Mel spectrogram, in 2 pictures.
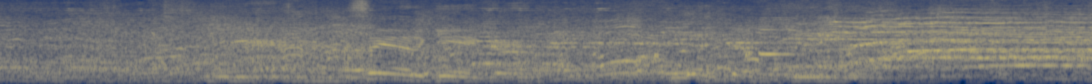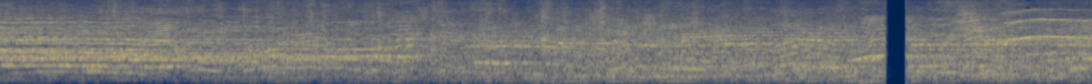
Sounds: male speech, speech

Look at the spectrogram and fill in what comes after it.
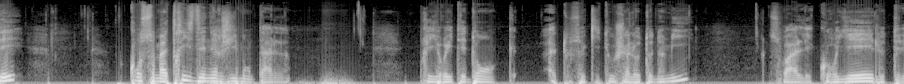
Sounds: speech

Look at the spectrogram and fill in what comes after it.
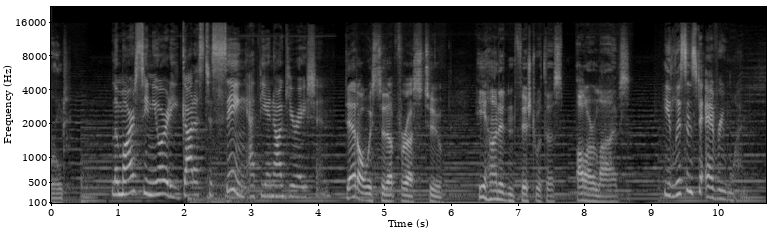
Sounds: speech, music

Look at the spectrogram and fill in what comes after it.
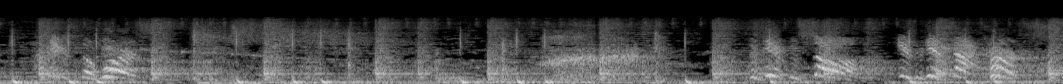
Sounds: music

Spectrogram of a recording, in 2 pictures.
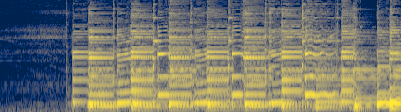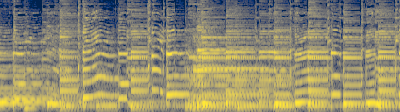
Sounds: guitar, music

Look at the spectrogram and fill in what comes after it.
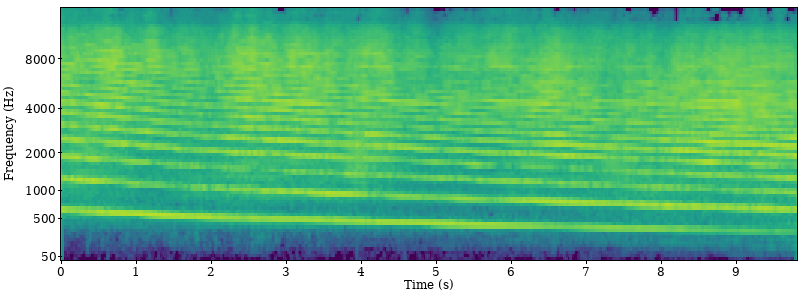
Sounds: siren, civil defense siren

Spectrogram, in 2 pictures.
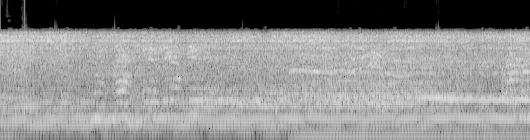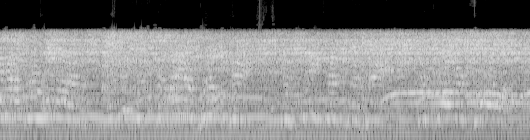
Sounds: music, speech

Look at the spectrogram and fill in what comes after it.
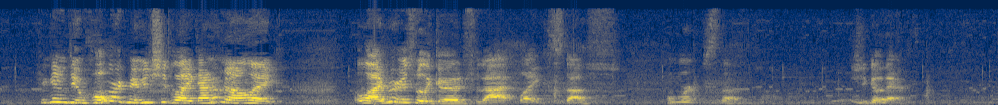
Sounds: inside a small room, speech

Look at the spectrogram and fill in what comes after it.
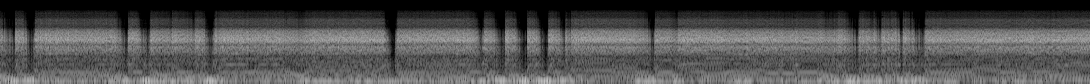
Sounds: music

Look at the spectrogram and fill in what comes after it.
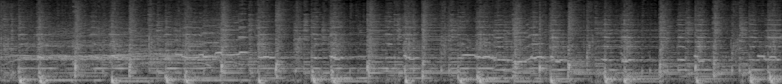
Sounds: music

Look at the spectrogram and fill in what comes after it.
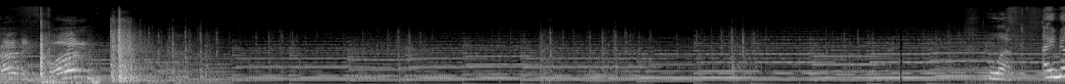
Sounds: music, speech

